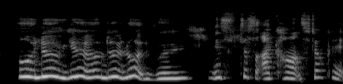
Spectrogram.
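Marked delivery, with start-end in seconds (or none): 0.2-1.9 very dumb, dim-witted dopey voice. Speaking for him when she says it looks rainy, in a very dumb voice. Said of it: "I speak for him in this very dumb voice".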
